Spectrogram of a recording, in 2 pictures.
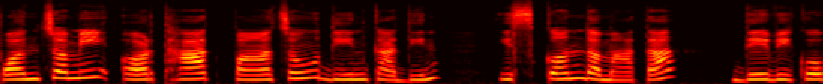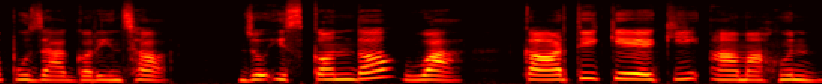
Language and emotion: Nepali, neutral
